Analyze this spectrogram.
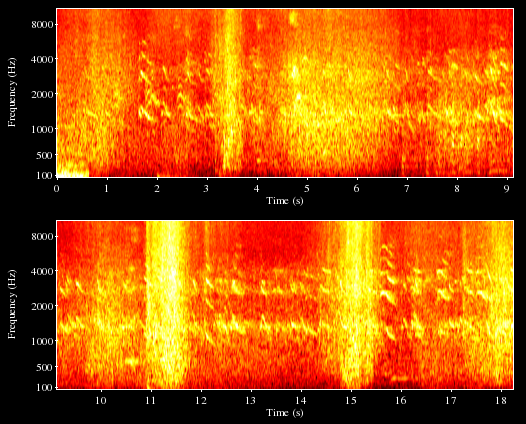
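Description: Seaside ambience: waves washing in on rocks three times, a few seconds apart, over a steady stream of many short bird calls.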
